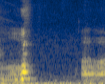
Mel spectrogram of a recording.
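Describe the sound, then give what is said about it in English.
A dog growls in two rough, rumbling bursts, the first with a sharp yelping peak and the second after a short pause, with no one talking over it. “Shut up, dog.”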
